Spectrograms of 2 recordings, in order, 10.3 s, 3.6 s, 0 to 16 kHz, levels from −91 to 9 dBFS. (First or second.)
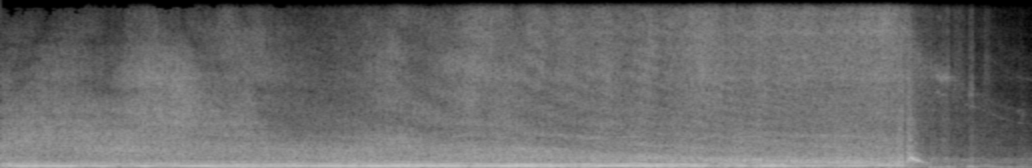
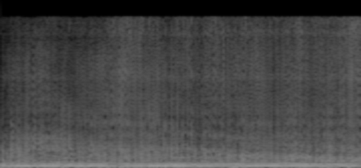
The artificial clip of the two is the second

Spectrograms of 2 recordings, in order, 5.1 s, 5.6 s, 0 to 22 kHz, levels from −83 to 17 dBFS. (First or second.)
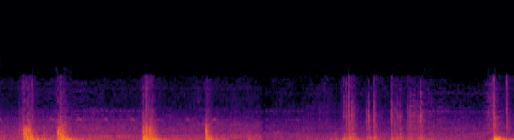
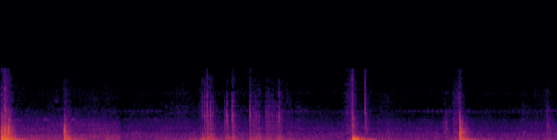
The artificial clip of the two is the first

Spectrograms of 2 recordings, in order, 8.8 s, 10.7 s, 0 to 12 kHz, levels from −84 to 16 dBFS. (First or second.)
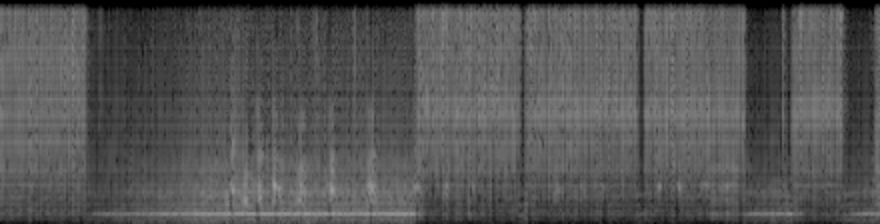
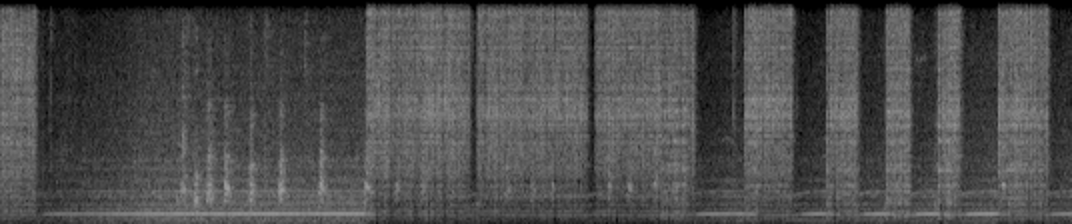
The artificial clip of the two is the first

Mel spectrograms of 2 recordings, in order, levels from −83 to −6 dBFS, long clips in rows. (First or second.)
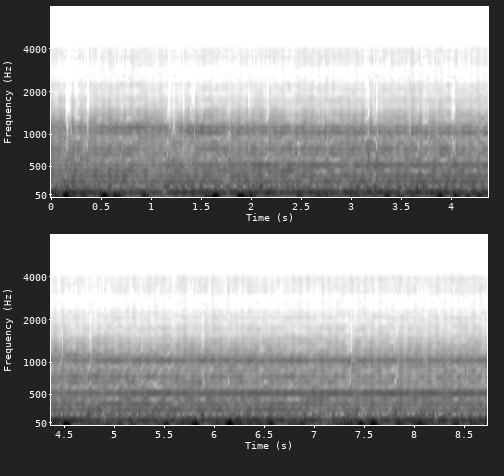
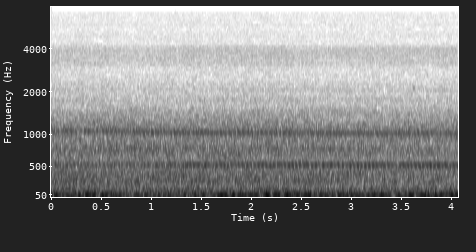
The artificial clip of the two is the first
